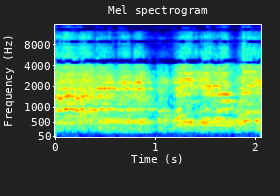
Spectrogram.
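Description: A 1940s swing record with voices and band playing on an acoustic horn gramophone. The sound is thin and boxy, with no bass and little top.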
